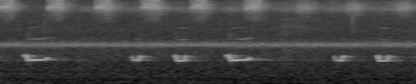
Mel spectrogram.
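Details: Short, clipped hoots of an Oriental scops owl, singles and quick pairs repeated about every half second, over a continuous high-pitched cricket drone.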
